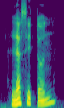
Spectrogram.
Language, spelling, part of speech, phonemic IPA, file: French, acétone, noun, /a.se.tɔn/, Fr-acétone.ogg
- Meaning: acetone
